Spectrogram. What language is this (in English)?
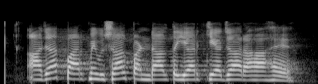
Hindi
